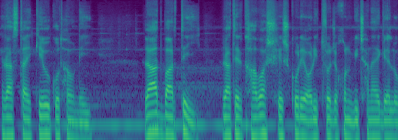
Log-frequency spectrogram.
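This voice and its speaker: A man reads a scripted horror tale as narrator. His voice is fairly deep, with measured, suspenseful phrasing. Soft music plays underneath. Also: steady tone. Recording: faint music behind.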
